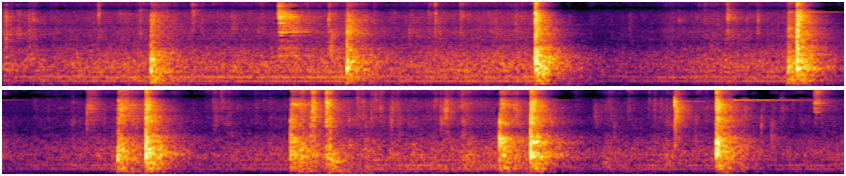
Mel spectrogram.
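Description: Repeated heavy blows of a hand demolition tool knocking apart wooden wall framing and lath, about one strike a second, some splintering. A faint steady hum from an unseen machine runs underneath.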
